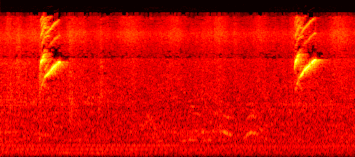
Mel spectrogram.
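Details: Canary giving a "cuit cuit" call, meant to stimulate young canaries to start singing: two brief high upslurred whistled chirps about three seconds apart over steady low background noise.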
